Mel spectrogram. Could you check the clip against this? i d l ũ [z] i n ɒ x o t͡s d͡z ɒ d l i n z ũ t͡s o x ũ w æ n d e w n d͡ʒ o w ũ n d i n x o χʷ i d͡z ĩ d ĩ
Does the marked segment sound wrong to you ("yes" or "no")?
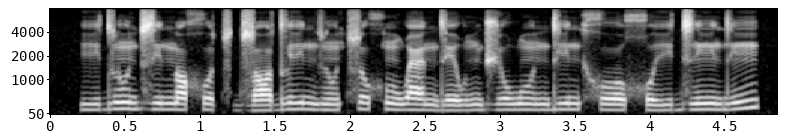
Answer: yes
